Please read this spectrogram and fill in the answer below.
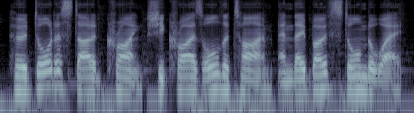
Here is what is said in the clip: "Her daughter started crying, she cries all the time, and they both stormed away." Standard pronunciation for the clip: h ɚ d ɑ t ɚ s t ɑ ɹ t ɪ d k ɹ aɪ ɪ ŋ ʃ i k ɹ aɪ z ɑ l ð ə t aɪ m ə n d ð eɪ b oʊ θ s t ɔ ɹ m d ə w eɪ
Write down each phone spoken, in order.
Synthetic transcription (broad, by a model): h ɚ d ɑ t ɚ s t ɑ ɹ t ɪ d k ɹ aɪ ɪ ŋ ʃ i k ɹ aɪ z ɑ l ð ə t aɪ m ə n ð eɪ b oʊ θ s t ɔ ɹ m d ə w eɪ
